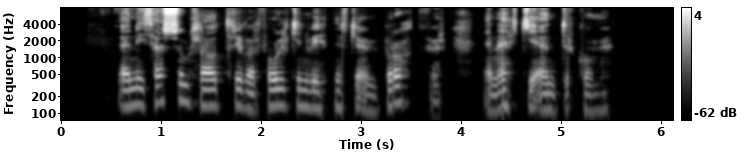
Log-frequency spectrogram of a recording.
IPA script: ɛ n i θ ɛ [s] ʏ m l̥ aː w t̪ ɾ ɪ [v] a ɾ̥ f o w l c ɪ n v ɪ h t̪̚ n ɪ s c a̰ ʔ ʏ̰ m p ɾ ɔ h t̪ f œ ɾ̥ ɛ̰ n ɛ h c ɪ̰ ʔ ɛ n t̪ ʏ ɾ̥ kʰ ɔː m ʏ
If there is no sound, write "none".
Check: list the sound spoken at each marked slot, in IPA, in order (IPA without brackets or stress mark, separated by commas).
sː, v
